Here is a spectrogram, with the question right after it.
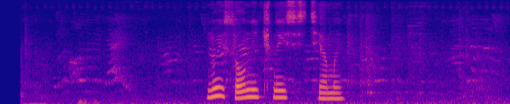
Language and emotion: Russian, neutral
